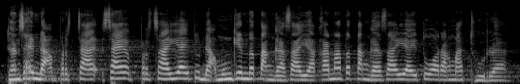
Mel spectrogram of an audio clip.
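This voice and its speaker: A woman's voice: a little high, fairly quick, in a large hall. A woman pastor preaching a sermon and telling her own testimony, acting out voices and speaking straight to the congregation. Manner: animated storytelling, acting out voices and addressing the congregation directly. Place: church hall.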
